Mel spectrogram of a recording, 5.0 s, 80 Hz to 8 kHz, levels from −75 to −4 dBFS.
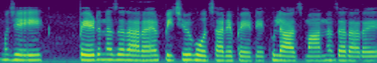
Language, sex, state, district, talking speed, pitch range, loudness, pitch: Hindi, female, Jharkhand, Sahebganj, 200 wpm, 205-235 Hz, -16 LUFS, 220 Hz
